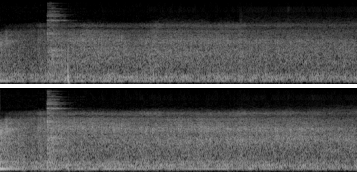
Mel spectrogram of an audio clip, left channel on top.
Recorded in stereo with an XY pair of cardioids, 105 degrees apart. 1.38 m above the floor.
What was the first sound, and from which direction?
Cutlery clinking, 50° right.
